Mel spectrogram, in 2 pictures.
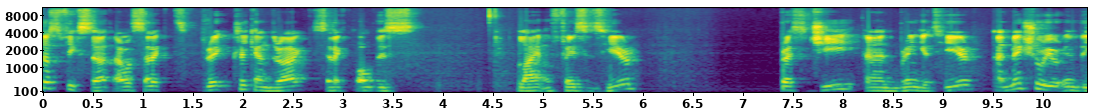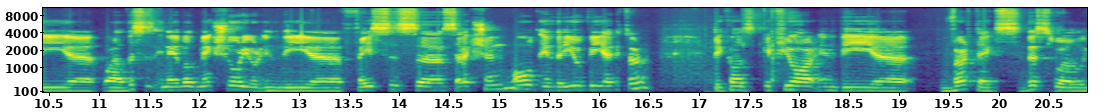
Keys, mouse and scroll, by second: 0.0 middle click, 1.0-3.4 drag, 4.7 middle click, 5.6 middle click, 19.1 click.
